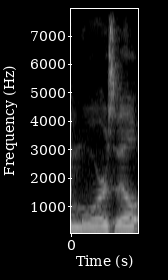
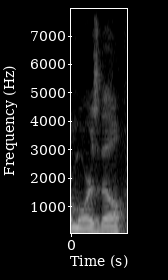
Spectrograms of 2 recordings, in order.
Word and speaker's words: Mooresville: Moors Mooresville um yeah it would be interesting to go and ask locals there if they say Mooresville or Mooresville but generally more is more of an East Coast pronunciation for that name and more is more of a Midwest West Coast pronunciation great questions thank you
